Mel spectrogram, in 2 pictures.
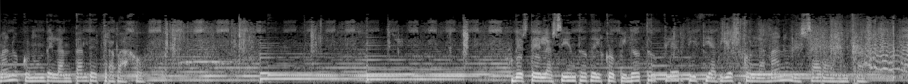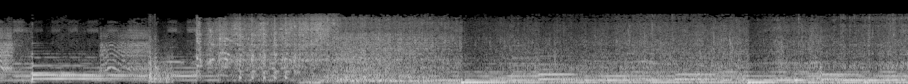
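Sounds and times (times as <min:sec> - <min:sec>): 
speech: 0:00.0 - 0:02.4, 0:05.2 - 0:09.0
music playing: 0:00.0 - 0:18.1
car engine starting: 0:10.1 - 0:18.1
car engine idling while reversing: 0:11.0 - 0:18.1.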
